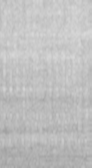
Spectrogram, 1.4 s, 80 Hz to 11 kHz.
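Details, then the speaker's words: New Hangkai 9.8 two-stroke outboard about 6 hours into barrel break-in, burning the break-in mix: buzzy even rattle at steady speed, smoky. No misfires or knocks, engine 40–45°C, pump checked; it runs normally. "Мотор у нас продолжает кататься. Дымим, пердим."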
